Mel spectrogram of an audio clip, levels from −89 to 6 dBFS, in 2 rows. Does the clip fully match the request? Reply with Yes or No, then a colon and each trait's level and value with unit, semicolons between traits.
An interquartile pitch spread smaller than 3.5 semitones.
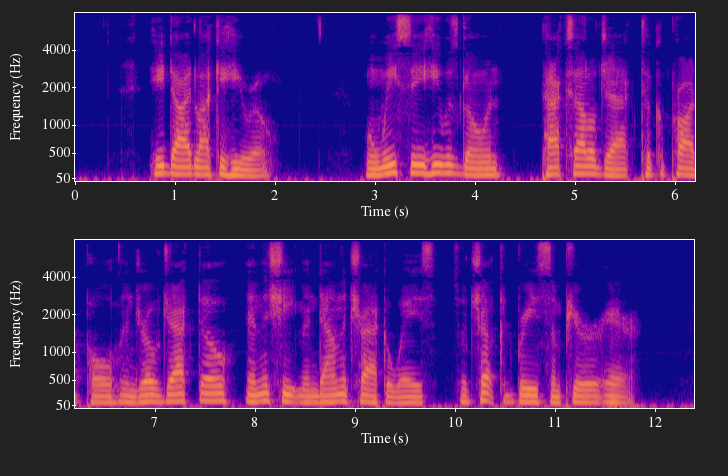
Yes: average, 2.8 semitones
